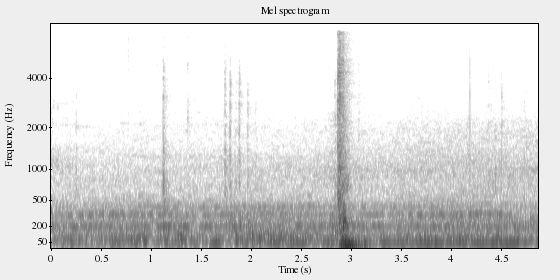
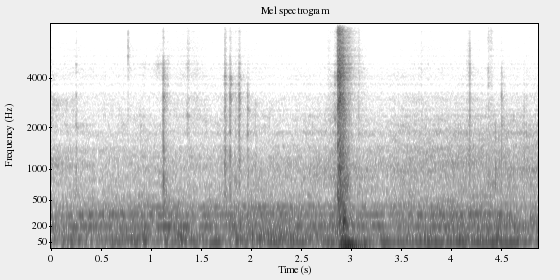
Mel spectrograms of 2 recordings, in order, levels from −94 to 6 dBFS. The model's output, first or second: second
